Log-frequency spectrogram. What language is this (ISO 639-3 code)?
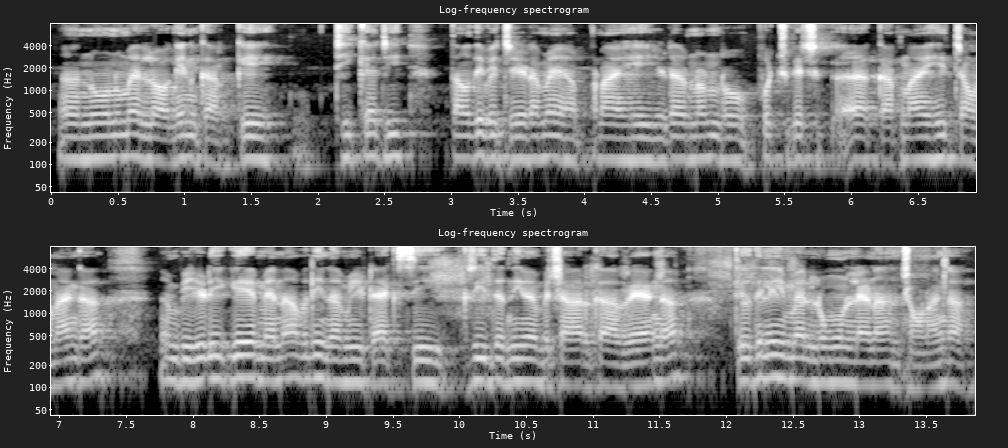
pan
